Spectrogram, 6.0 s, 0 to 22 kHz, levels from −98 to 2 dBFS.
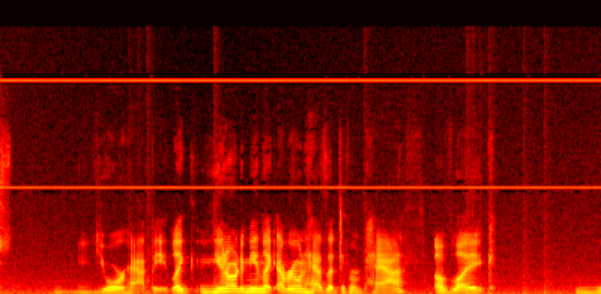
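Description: Throughout, USB whine: current drawn by the bus in 125-microsecond microframes leaks into the audio, adding a fixed 8 kHz whine, strongest at 16 kHz, roughly 20 dB under the speech.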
